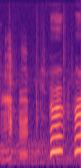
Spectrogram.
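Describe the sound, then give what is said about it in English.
Cape Barren geese on the grass of green cliff tops in the late afternoon give a few low, grunting calls and then two loud, drawn-out honks in quick succession, with no other sounds around them. “Oh, they're Cape Barren geese.”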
